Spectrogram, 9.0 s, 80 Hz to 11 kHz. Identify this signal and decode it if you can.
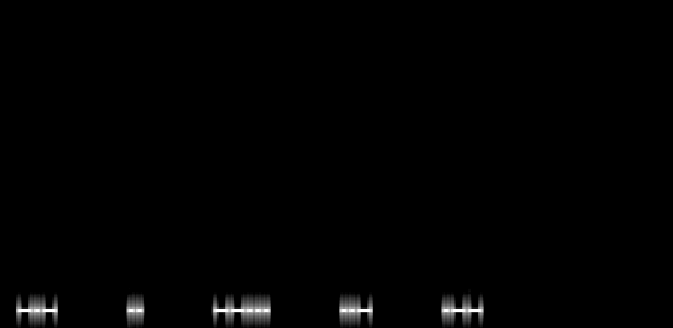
Morse code, heard as a keyed tone, about 22 wpm, spaced as for 8 wpm, 700 Hz. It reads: KI7UW
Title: USA Call Signs - 5 Characters - 6x Character Spacing - 22wpm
